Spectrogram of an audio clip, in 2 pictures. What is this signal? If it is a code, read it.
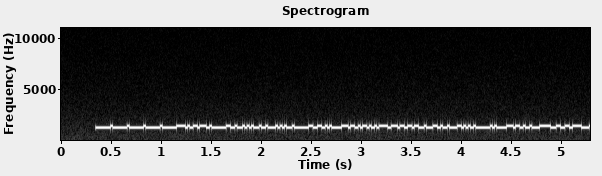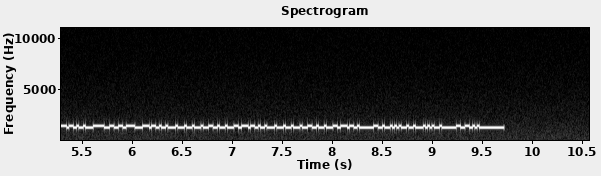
RTTY (45.45 baud, 170 Hz shift), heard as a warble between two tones, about 1360 Hz centre. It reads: PY6IX DE LU4X 589 589 1107 1107 PY6IX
